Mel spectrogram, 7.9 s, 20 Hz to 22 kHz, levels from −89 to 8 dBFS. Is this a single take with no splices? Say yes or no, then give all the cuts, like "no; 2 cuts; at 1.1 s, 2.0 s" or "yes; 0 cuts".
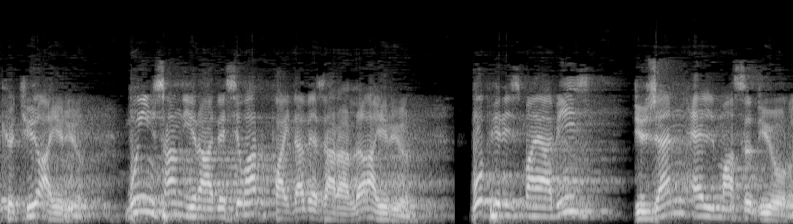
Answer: no; 1 cut; at 4.5 s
